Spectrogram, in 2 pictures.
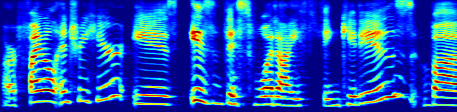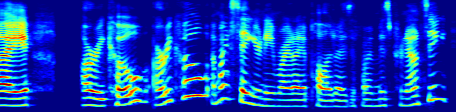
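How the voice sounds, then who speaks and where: A woman's voice: mid-range voice, sing-song, normal speed, darkish tone. A woman hosting a fan event, announcing casually in a chatty way and laughing often. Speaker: host of an online fan event.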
